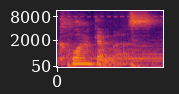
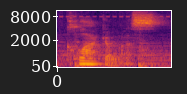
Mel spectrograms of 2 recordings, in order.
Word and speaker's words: Clackamas: Okay, let's quickly go over this; Oregon (oar-eh-gun, not oar-eh-gone), Willamette (will-ām-it, not will-im-it), Clackamas (clack-uh-mas, not clakāmus). There, simple! It's not like trying to pronounce this , yes, that's pronounced "Wurster".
